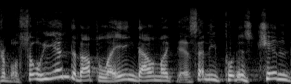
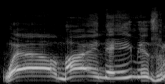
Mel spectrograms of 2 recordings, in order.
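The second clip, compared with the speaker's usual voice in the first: much higher, slow squeaky gnome elder; little gnome voice; 13 semitones higher, slower than usual. Acted. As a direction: pitch it way up like a tiny old gnome asking who's there. Gnome elder starts to answer.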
